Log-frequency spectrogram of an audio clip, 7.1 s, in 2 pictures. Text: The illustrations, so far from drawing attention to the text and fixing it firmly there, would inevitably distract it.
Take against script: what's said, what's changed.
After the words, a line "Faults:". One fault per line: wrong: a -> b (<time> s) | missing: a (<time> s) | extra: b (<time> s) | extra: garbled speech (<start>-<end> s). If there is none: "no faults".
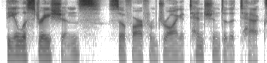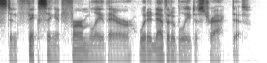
The illustrations, so far from drawing attention to the text and fixing it firmly there, would inevitably distract it.
Faults:
no faults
